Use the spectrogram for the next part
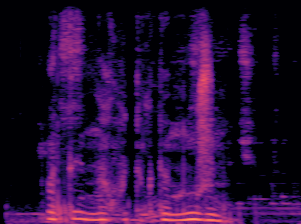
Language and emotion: Russian, angry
